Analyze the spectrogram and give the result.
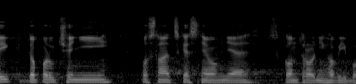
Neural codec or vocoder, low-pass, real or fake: none; 10.8 kHz; real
